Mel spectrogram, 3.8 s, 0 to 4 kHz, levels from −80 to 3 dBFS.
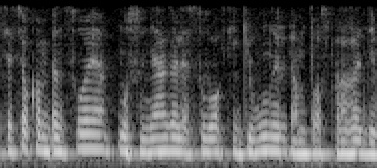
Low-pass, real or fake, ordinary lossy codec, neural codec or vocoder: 3.6 kHz; real; AAC, 32 kbps; none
